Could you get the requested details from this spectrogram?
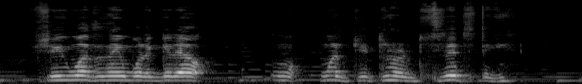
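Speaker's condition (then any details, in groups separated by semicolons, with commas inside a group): Cerebral palsy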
